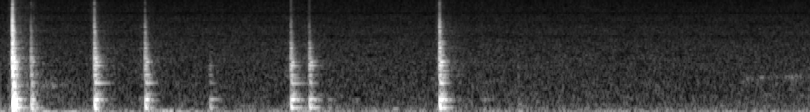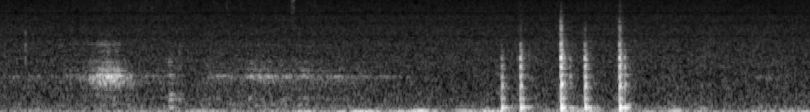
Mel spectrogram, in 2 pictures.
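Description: Sharp clicks of long metal feeding tweezers: a few separate clicks in the first couple of seconds, then a quick cluster of clicks near the end.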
